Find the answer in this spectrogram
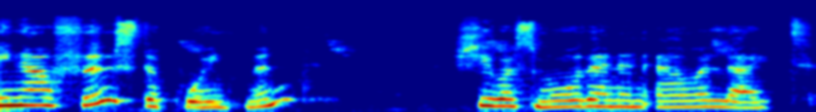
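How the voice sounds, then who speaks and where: Somewhat breathy and fairly high, a woman's voice comes at a fairly slow pace in an animated tone with ordinary pitch variation. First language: not English. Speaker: club member giving a speech. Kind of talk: prepared speech. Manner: animated, storytelling.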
